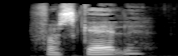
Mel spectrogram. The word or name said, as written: forskalle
